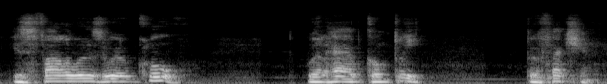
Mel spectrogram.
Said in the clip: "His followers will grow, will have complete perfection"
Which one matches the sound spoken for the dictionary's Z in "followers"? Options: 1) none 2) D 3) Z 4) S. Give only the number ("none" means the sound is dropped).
3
